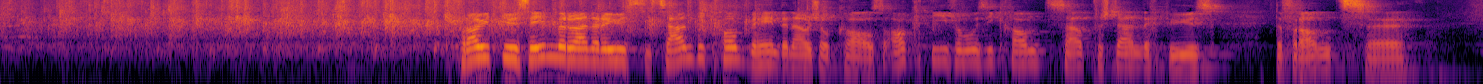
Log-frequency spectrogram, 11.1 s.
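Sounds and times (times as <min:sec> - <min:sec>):
audience applause: 0:00.0 - 0:06.2
speech: 0:03.4 - 0:10.7.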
